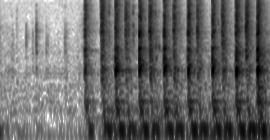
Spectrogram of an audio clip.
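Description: Computer keyboard typing: a quick run of keystroke clicks starting about half a second in, over a low steady hum.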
